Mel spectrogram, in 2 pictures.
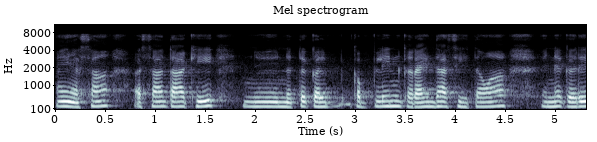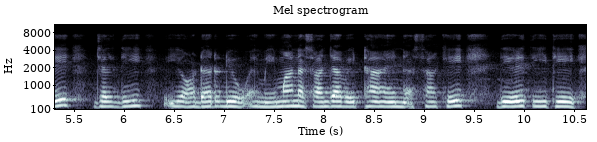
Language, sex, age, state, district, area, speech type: Sindhi, female, 45-60, Gujarat, Surat, urban, spontaneous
